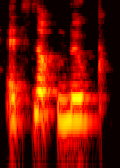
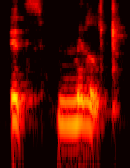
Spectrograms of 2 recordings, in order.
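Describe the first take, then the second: First: "milk" said the careless way, vowel off; mock example of mispronounced "milk"; wrong pronunciation. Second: "milk" said neatly and correctly; prim corrected "milk"; proper articulation. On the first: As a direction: demonstrate a sloppy "milk", louder, as the one to avoid. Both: Shown as a demonstration. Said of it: "You have to speak properly".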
